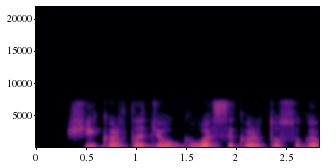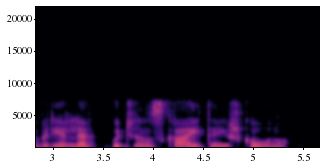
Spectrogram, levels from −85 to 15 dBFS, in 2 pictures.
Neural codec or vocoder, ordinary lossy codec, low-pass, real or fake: none; AAC, 64 kbps; 7.2 kHz; real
